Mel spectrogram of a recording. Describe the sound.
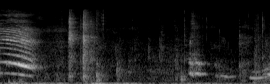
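A baby cries, opening with a short, loud wail that falls in pitch, followed by quieter fussy, babbling vocal sounds.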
